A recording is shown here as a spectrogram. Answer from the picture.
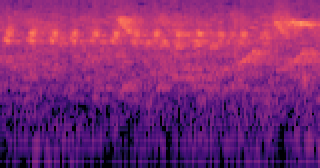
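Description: Birds chirping in the background: a rapid high trill of about nine notes a second through the first second and a half, then a high chirp near the end.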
